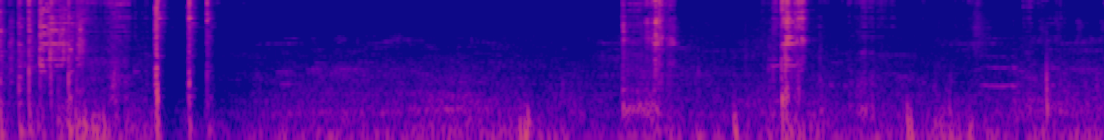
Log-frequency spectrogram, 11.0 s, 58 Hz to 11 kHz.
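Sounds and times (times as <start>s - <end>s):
knife scraping on concrete: 6.2s - 6.8s, 7.7s - 8.8s.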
